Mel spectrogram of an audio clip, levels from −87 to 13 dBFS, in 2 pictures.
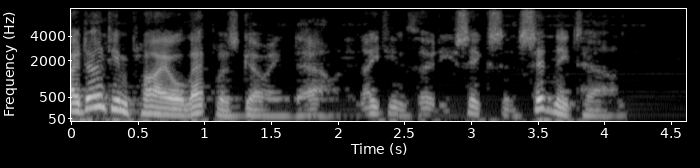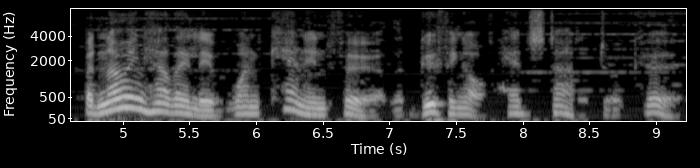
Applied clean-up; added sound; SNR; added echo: classical method spectral subtraction.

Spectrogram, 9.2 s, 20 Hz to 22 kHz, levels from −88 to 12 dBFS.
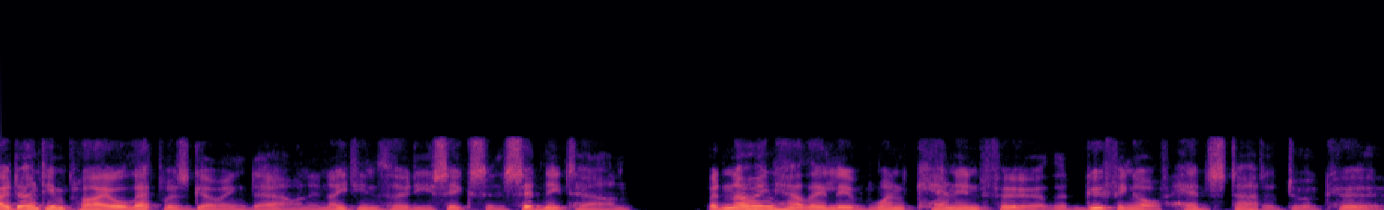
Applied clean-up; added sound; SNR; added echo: neural mask model Resemble Enhance denoiser.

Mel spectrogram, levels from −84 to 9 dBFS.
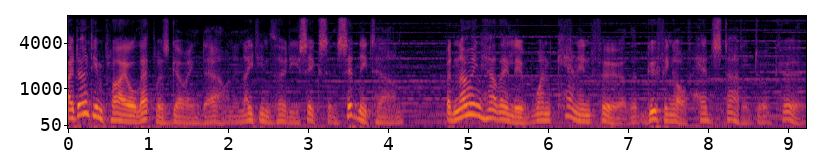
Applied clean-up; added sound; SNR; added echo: none; Musical instrument; 17 dB; none.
